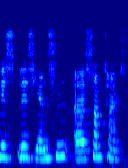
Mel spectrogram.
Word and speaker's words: Jensen: My name is Liz Jensen, sometimes pronounced Jensen.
